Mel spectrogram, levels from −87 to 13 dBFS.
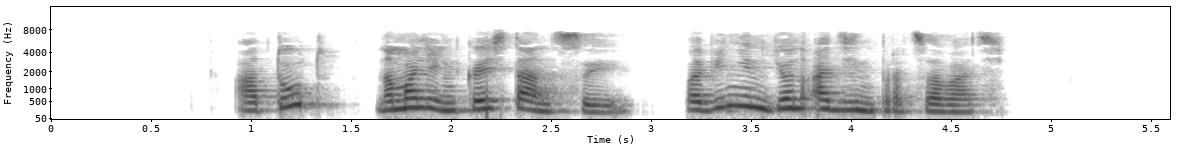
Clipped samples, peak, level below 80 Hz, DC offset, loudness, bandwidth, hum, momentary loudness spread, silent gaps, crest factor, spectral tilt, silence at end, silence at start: under 0.1%; -2 dBFS; -60 dBFS; under 0.1%; -19 LUFS; 7.8 kHz; none; 11 LU; 1.55-1.62 s, 3.03-3.17 s; 18 dB; -4.5 dB/octave; 0.85 s; 0.95 s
